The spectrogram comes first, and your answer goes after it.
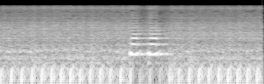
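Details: Motorcycle fitted with a homemade relay anti-theft alarm: engine idles with an even low thump, then a short, clear horn blast cuts in; working horn.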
